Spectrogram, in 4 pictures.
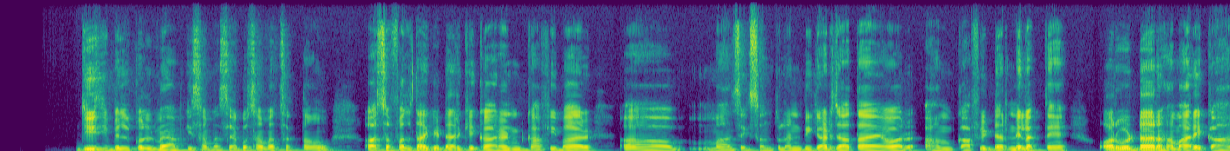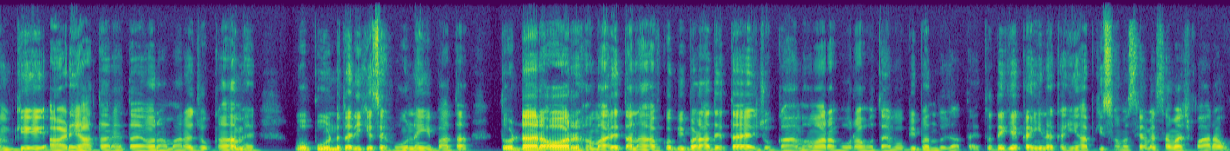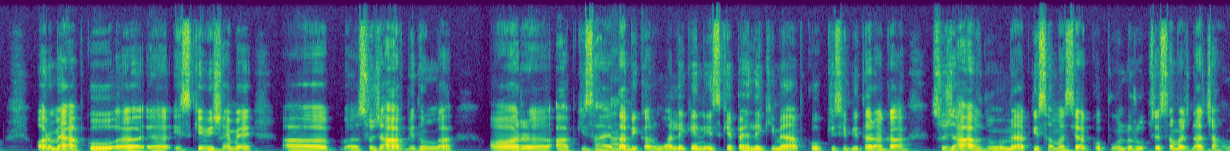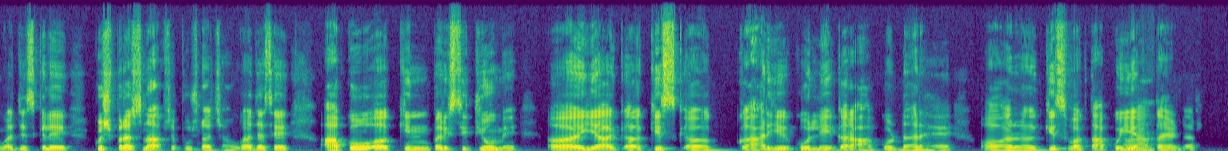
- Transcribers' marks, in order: other background noise; tapping
- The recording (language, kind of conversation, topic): Hindi, advice, असफलता के डर को कैसे पार किया जा सकता है?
